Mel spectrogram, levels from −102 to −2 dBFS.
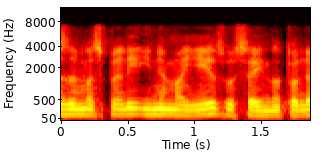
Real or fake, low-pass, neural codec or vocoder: fake; 7.2 kHz; codec, 16 kHz, 1.1 kbps, Voila-Tokenizer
